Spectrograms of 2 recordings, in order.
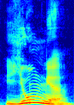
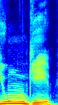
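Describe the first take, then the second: First: The n blends into a soft ng sound. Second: The n is followed by a hard g sound. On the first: The speaker calls it right. "um N antes vai ser com H aqui, que nem no português o Nhe" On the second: The speaker calls it wrong. "a gente não diz aqui Junge. Isso é muito errado"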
